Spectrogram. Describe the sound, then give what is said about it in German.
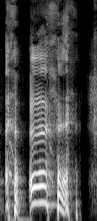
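A person imitating a cartoonish coughing fit: a quick series of loud, voiced, groaning coughs, then a short breathy final burst. “Oder man hustet die ganze Zeit wie Peter Griffin”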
